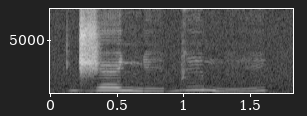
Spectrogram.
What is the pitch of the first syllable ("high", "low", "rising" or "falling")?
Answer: high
